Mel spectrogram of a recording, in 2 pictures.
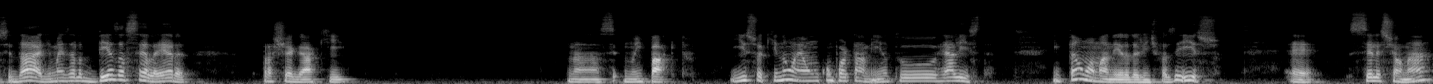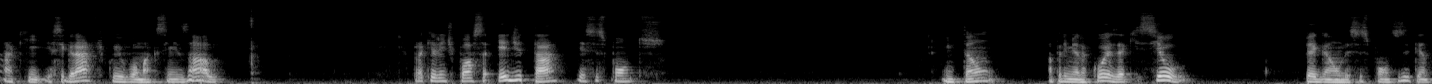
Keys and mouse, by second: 0.6 click, 2.7 ctrl+middle click, 2.9 ctrl+middle click, 3.3 middle click, 3.7 ctrl+middle click, 5.4 click, 10.7 click, 11.3 click, 12.9 shift+middle click, 13.1 shift+middle click.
